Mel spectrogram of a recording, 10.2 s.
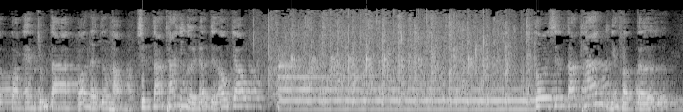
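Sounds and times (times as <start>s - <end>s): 
speech: 0.0s - 5.8s, 8.0s - 10.2s
large audience applause: 3.8s - 8.1s.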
